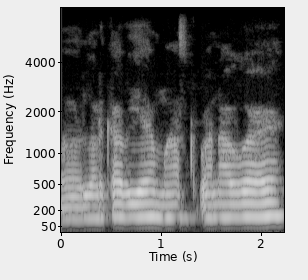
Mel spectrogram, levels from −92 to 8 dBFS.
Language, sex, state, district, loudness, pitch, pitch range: Hindi, male, Uttar Pradesh, Jalaun, -15 LUFS, 130 Hz, 125-135 Hz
